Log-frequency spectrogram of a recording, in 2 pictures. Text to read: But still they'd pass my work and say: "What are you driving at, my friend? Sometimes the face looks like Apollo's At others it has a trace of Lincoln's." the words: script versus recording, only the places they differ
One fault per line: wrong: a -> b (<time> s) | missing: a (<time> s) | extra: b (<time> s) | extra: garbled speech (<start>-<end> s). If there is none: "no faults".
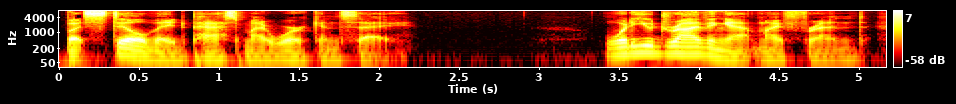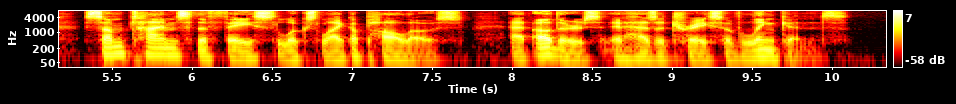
no faults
